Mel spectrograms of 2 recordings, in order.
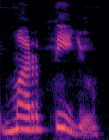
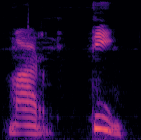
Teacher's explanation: la sílaba tónica es ti, martí, porque ahí está la mayor elevación de la voz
